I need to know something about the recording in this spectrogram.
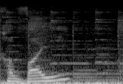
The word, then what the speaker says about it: Hawaii: you can see it Hawaii the way I stand with the W in Hawaii the W is turned into like a V sound so it's more like Hawaii but there's actually supposed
